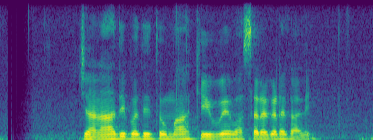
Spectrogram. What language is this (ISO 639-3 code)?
sin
